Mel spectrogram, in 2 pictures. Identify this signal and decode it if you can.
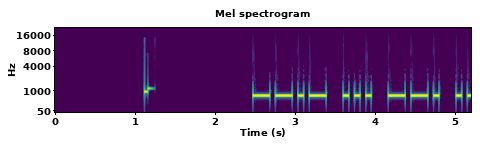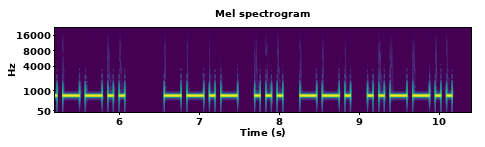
Morse code, heard as a keyed tone, about 17 wpm, 700 Hz. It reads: QSG? QSG?
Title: Q-Codes Repeated 3x 17wpm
